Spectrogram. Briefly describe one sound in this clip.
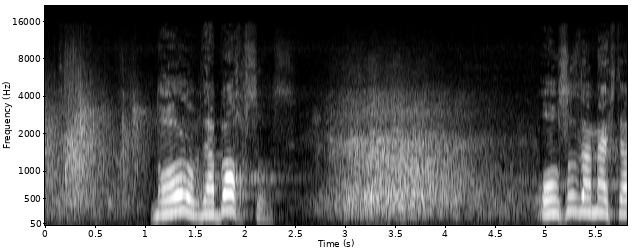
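A man speaks loudly on stage through a microphone, heard in a large hall.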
